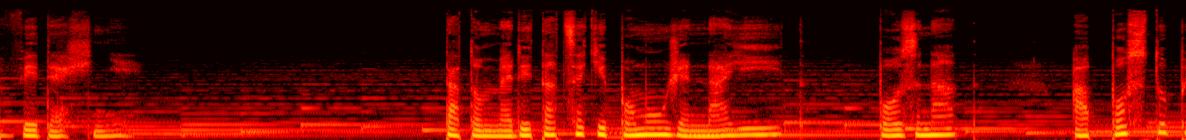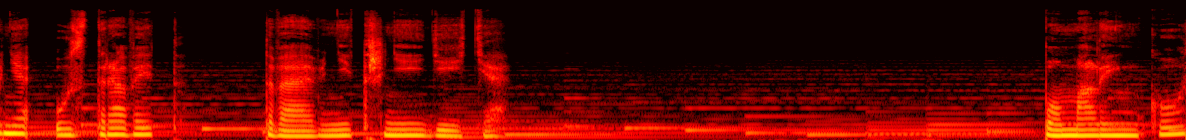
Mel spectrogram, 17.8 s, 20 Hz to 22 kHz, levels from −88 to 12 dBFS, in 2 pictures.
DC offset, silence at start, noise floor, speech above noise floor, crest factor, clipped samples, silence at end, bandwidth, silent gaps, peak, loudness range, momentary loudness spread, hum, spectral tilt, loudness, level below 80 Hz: under 0.1%; 0 s; -47 dBFS; 22 dB; 16 dB; under 0.1%; 0 s; 15.5 kHz; none; -12 dBFS; 12 LU; 21 LU; none; -6.5 dB/octave; -26 LUFS; -56 dBFS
